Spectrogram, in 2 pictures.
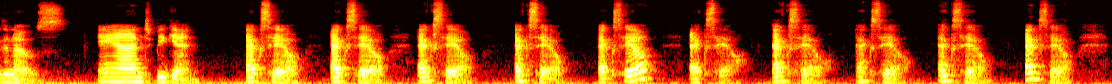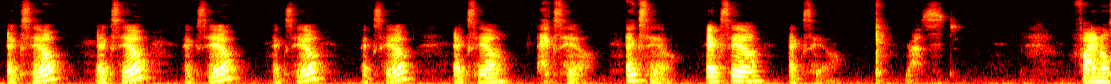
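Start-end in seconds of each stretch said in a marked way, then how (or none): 2.5-19.4 soft, steady breathing count; quietly pace each exhale; rhythmic counting cue. Shown as a demonstration. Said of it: "I am just gonna be counting and saying exhale". 20.2-20.7 soft whispered cue. Real, not acted. End of breathing round.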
